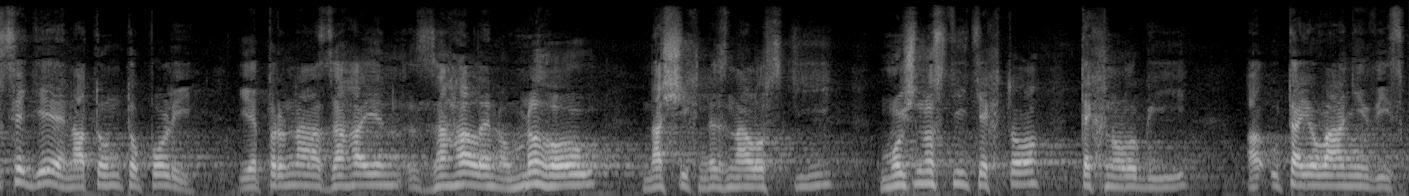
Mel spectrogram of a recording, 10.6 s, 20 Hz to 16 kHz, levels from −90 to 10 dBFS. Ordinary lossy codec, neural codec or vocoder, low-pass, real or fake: AAC, 64 kbps; vocoder, 48 kHz, 128 mel bands, Vocos; 14.4 kHz; fake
